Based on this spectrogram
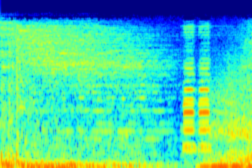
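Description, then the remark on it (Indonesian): Steady roar of traffic, then two short, loud car horn blasts in quick succession near the end, honking over the congested street noise. “Ada macet, ada macet, aku tahu.”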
